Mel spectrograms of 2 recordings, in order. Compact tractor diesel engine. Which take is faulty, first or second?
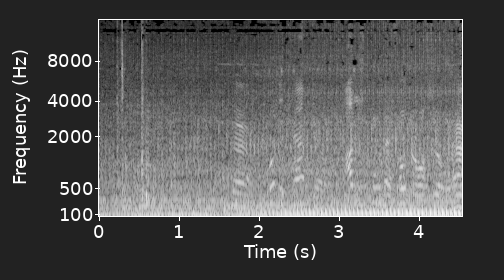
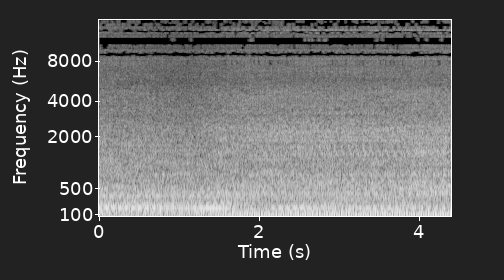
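first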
